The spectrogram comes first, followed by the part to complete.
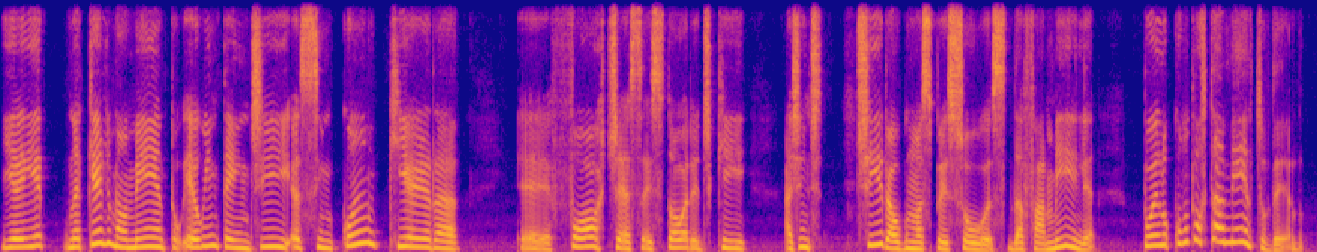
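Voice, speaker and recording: Middle-aged Brazilian woman, lively storyteller. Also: sits high, unhurried, vocal fry, no echo, clean studio sound. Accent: Brazilian Portuguese. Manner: acts out quoted dialogue, frequent tag questions. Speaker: guest educator. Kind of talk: anecdotal storytelling in a casual interview.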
